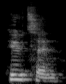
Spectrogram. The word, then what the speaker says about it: Houten: and you did spell you did pronounce my name correctly hooton thank you Jesus although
